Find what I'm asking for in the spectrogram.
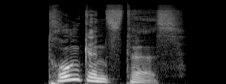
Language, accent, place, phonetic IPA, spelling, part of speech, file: German, Germany, Berlin, [ˈtʁʊŋkn̩stəs], trunkenstes, adjective, De-trunkenstes.ogg
- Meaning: strong/mixed nominative/accusative neuter singular superlative degree of trunken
